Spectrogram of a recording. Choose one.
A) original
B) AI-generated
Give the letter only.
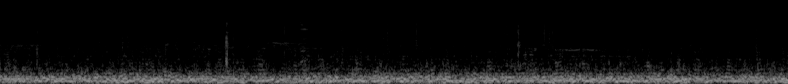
B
